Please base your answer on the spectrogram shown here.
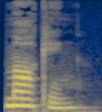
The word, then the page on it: marking: anglais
